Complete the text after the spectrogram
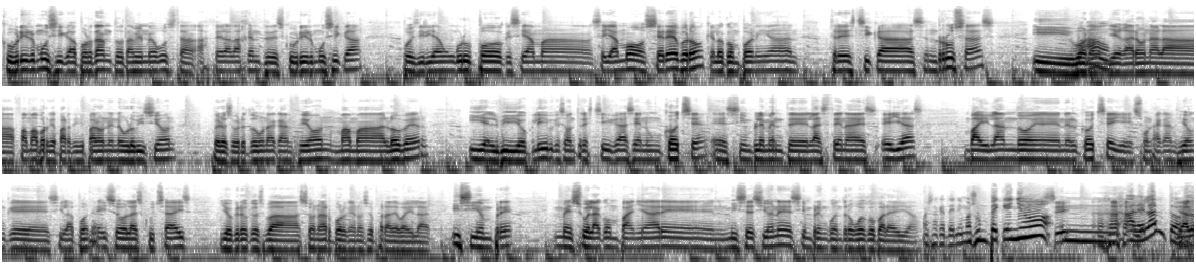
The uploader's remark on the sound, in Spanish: Primer día de retransmisiones en directo desde Gramola, la feria musical aragonesa que se celebra en Monzón (Huesca).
